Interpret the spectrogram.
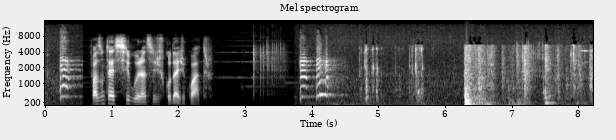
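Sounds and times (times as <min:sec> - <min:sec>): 
speech: 0:00.7 - 0:02.6
wooden building entrance door creaking open: 0:03.1 - 0:03.8, 0:04.6 - 0:08.2
door clunks: 0:06.3 - 0:08.2.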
